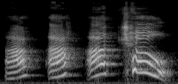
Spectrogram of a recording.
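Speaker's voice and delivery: high, loud sneeze with a laugh; fans sneezing. Acted. Fans echo the cheerleaders' sneeze, loud and high. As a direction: echo the sneeze back, giggling. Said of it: "repeated the fans".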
